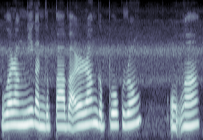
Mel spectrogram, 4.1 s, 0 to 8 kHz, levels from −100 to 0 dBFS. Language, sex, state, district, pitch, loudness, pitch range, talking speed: Garo, female, Meghalaya, North Garo Hills, 225 Hz, -13 LUFS, 205-235 Hz, 90 wpm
